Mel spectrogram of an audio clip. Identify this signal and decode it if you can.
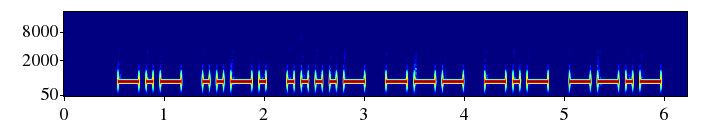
Morse code, heard as a keyed tone, about 17 wpm, 700 Hz. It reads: KF4OKQ
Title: USA Call Signs - 6 Characters - Repeated 3x - 17wpm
